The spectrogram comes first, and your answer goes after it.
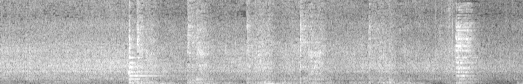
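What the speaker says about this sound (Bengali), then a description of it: "ভালো করে নুন হলুদটা সবজির সঙ্গে একটু মিশিয়ে দেবো।" Vegetables being stirred with salt and turmeric in a frying pan: a continuous soft sizzle broken by several sharp scraping strokes of a spatula against the pan at irregular intervals.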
